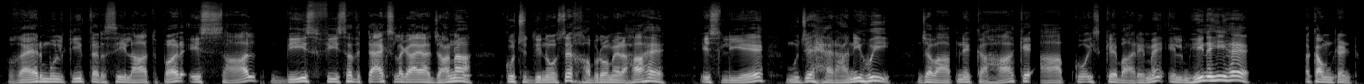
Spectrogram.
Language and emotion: Urdu, surprised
